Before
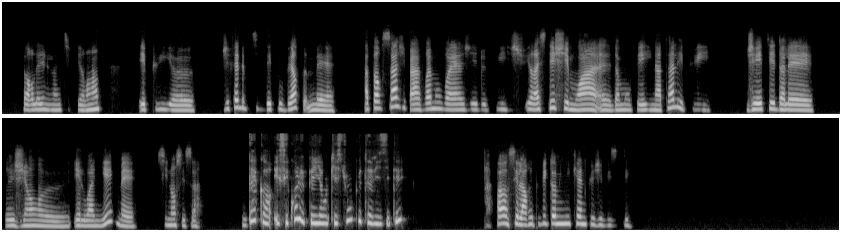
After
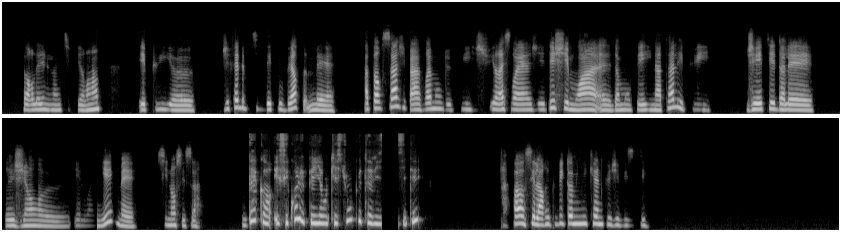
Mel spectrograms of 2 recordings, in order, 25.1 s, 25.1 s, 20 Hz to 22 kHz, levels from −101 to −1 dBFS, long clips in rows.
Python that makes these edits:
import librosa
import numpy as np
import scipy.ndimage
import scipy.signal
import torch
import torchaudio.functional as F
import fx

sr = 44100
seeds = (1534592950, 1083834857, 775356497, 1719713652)

y = fx.studio_fade_out(x, sr, start_s=12.76, length_s=1.23)
y = fx.edit(y, sr, fx.move(start_s=6.62, length_s=0.53, to_s=8.16),
    fx.insert_silence(at_s=18.26, length_s=0.25), tone=tone)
